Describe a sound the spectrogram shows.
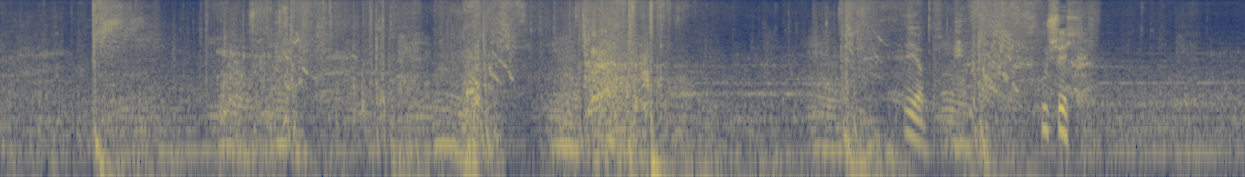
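A lightsaber hums and clashes with sharp crackling hits.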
